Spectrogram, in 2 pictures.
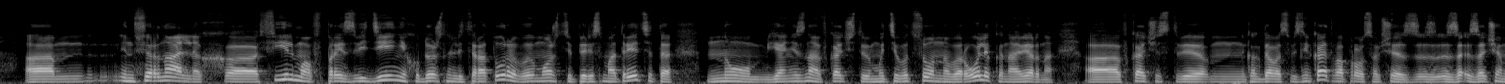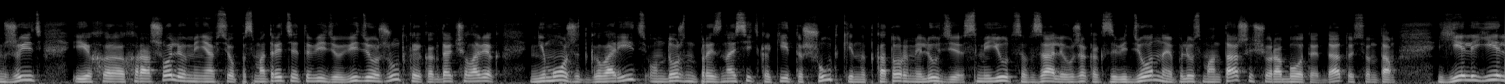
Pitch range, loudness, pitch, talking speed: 125-160 Hz, -26 LUFS, 135 Hz, 135 wpm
